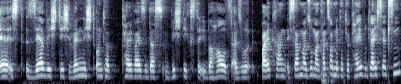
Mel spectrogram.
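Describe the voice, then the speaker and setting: A woman's unremarkable speaking voice at medium pitch, moderate pace and fairly even intonation, with hardly any pauses. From Germany, Kassel. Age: 20s. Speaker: podcast guest. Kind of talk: casual chat.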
